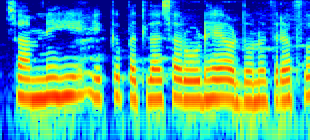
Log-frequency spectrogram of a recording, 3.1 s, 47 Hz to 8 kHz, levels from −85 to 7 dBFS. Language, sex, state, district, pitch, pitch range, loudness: Hindi, female, Himachal Pradesh, Shimla, 215 Hz, 205-230 Hz, -13 LUFS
